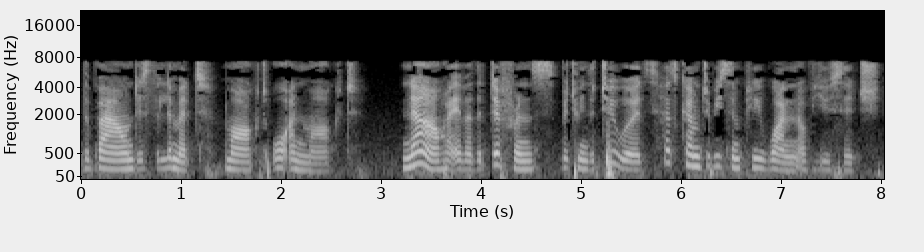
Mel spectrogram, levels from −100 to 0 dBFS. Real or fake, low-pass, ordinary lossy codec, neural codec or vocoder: real; 7.2 kHz; MP3, 32 kbps; none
